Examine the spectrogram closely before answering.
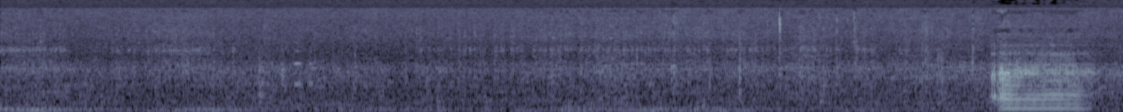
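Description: A vehicle engine idles with a low rumble, then quiets.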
